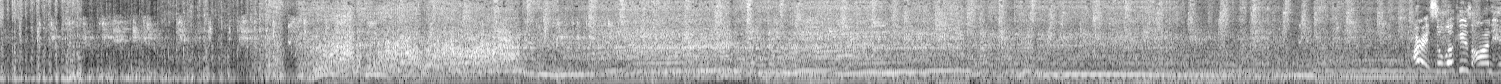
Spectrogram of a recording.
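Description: An AMC Javelin hot rod runs practice laps on a race track, its engine droning steadily and shifting pitch as it accelerates, with occasional tire noise, while people talk over the car.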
